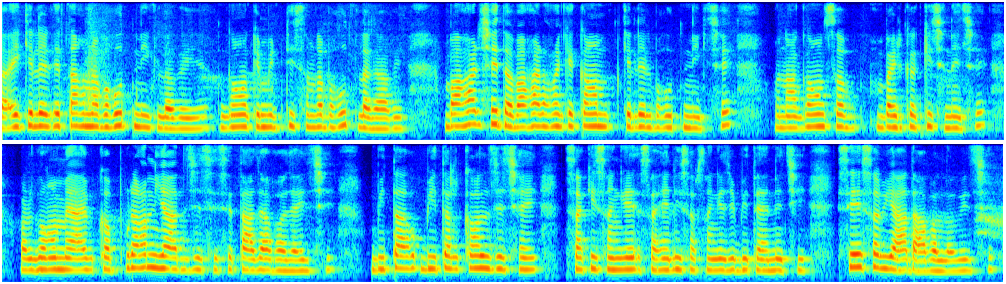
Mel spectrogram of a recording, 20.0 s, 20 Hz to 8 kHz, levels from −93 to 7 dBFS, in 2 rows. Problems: none marked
